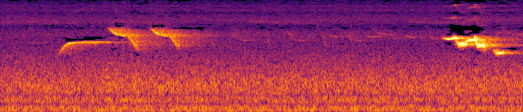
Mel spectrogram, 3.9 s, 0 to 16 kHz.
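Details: Narcissus flycatcher singing in spring forest at Myojin, Kamikochi, Japan, June 2021: a few thin, high, rising whistled slurs, then a pause and a louder, quick, complex twittering phrase near the end, over faint steady background hiss.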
